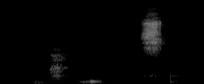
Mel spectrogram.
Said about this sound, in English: Shh. All right. Alfred making some noise, trying to be a little guard dog, you know what I mean?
